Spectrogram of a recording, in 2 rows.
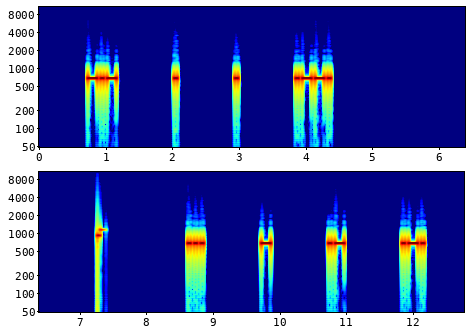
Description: Morse code, heard as a keyed tone, about 25 wpm, spaced as for 9 wpm, 700 Hz. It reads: KEEP STAR
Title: 6x Character Spacing - Top 500 Words - 25wpm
